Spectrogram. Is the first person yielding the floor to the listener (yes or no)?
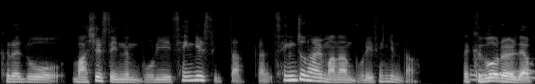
yes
